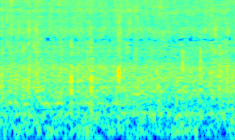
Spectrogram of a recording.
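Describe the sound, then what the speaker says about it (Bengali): Pieces of carp frying in hot oil in a wok: a steady close sizzle with scattered small crackles and pops, no voices. "কড়াটা গরম করে মাছটা ভাজতে বসেছি"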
